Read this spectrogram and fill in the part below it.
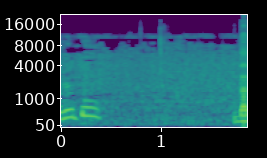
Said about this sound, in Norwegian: Men du tenker flom. Flom er det i rette banene. Eh, fossefall. Fossefall, ja.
